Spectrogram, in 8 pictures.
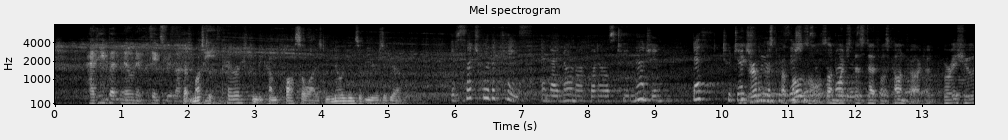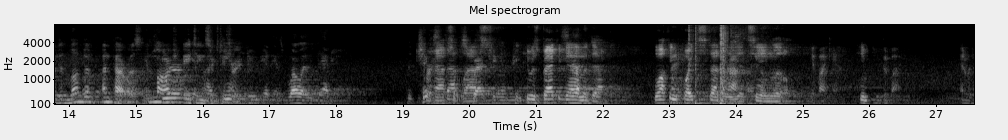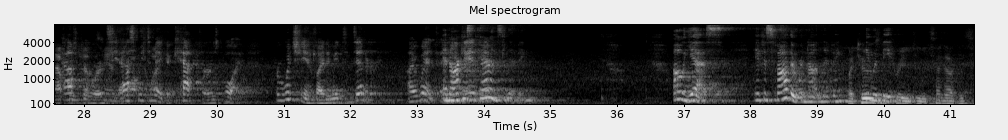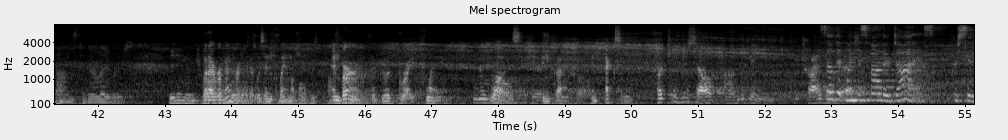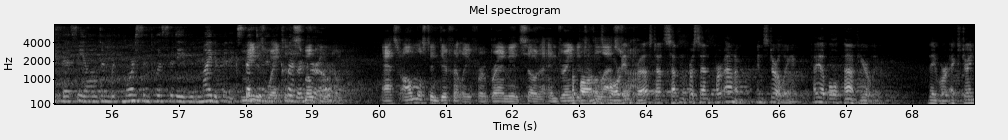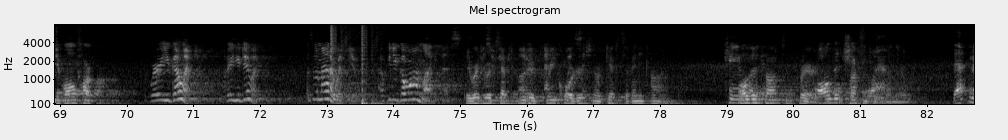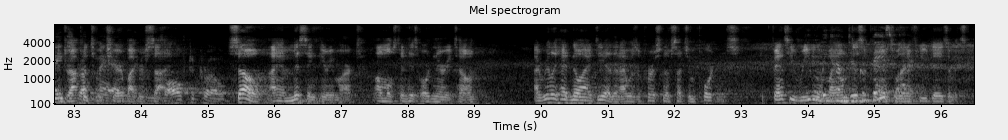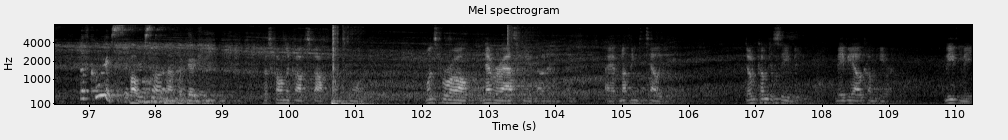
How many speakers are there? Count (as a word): ten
